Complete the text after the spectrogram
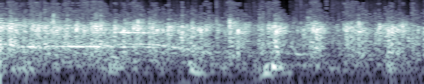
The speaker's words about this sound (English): You've already met her, and she owns this company, Light Hustler, and she's a New York Times bestselling author, and she does all sorts of stuff on TV, so big round of applause for, that's her name right there, Anna David.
